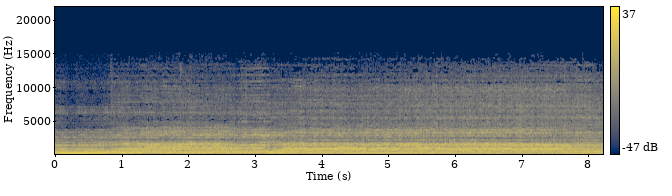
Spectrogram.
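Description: A woman singing the long, held closing note of a musical-theatre ballad over a sustained chord of accompaniment.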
